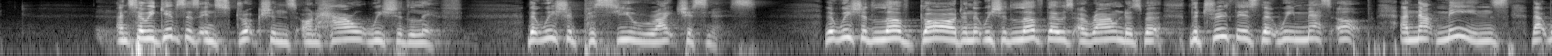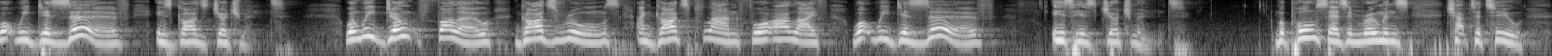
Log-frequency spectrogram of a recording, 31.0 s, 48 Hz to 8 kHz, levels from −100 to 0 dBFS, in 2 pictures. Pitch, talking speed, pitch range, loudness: 210 Hz, 140 wpm, 185-235 Hz, -19 LUFS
